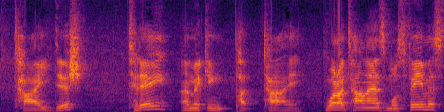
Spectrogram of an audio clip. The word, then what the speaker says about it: Pad Thai: It's Pad Thai. The A in Pad is more like the word ago, long ago, rather than the A in apple.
